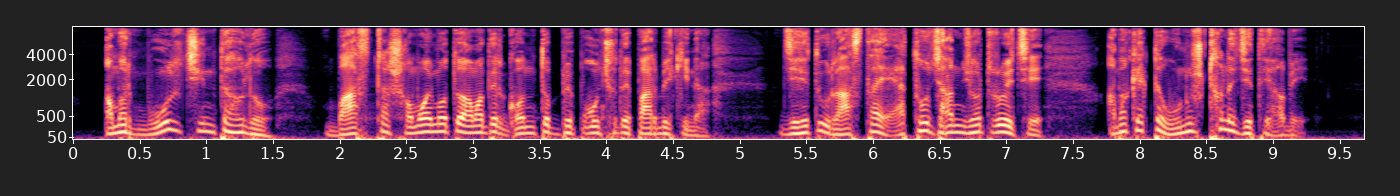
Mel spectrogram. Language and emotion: Bengali, fearful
